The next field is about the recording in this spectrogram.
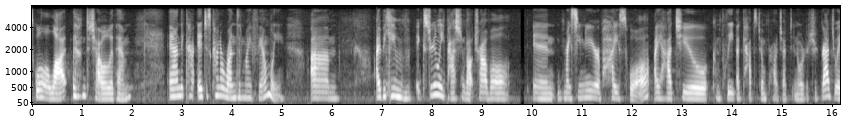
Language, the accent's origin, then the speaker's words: English; Virginia Beach, Virginia, United States; also born or lived in Kuwait; I grew up in Virginia Beach, Virginia, and originally I'm from Kuwait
